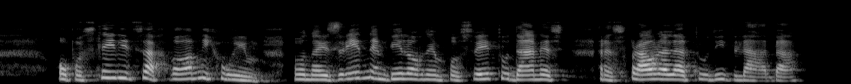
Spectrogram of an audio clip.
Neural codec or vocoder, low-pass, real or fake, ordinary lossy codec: codec, 16 kHz, 4 kbps, X-Codec, WavLM features, trained on Multilingual LibriSpeech; none; fake; none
